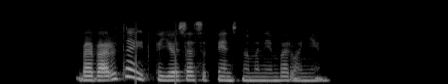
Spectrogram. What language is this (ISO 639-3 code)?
lav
